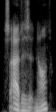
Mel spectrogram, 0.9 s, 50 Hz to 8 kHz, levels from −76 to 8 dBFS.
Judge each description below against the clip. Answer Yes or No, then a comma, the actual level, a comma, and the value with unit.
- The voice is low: Yes, low, 105 Hz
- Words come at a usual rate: No, fast, 260 wpm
